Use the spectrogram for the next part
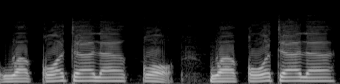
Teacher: Maka kondisi tebal qof itu ketika fathah jelas sekali.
